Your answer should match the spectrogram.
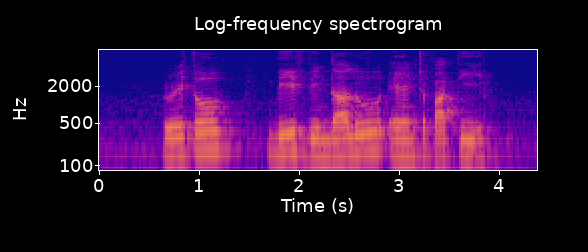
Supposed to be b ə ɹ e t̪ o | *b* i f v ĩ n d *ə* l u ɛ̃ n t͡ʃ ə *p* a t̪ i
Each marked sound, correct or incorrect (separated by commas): correct, incorrect, correct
